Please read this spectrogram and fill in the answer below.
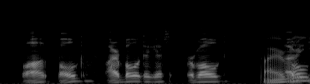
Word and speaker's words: Firbolg: I will be Charles Grodin, the Firebold, Firebold, I guess, Firbold. Firebold? Yeah, Firbold, I think is how you say it.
